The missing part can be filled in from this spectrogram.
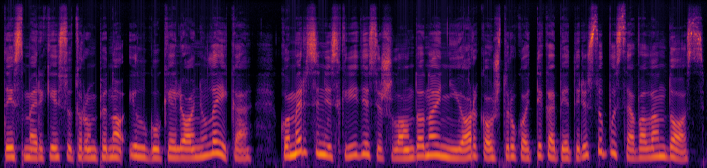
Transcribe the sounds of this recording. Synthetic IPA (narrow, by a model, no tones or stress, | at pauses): t̪ɐɪsmɐɾʲkʲɛɪsʊt̪ɾʊmʲpʲɪnoːʔɪlˠɡuːkʲɛlʲoːnʲuːlˠɐɪkɑː | koːmʲɛɾʲsʲɪnʲɪsʲkɾʲiːd̪ʲɪsɪʃlˠɔnd̪oːnoːɪnʲʊjɔːɾkɐʊʃt̪ɾʊkoːt̪ʲɪkɐpʲiɛt̪ʲɾʲɪsʊpʊsʲɛʋɐlˠɐnd̪oːs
